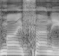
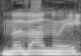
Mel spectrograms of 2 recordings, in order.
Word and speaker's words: Myfanwy: Is that how you say it? It's MYFAN. There's a W. How do we say that then? Myfanwy. Oh, Myfanwy. Of course, your S's become your V's, don't they? Yes.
